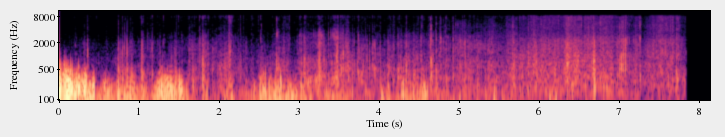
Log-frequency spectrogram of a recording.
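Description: Grass and leaves rustling and crackling close to the microphone, with many small clicks. A low rumble comes in the first second. The sound cuts off suddenly just before the end.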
